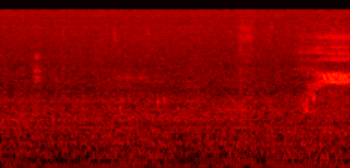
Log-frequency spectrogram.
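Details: Pet cat purring, a dense continuous rumble throughout, ending with a short rising meow-like cry in the last second.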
